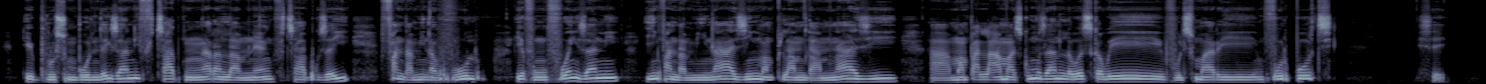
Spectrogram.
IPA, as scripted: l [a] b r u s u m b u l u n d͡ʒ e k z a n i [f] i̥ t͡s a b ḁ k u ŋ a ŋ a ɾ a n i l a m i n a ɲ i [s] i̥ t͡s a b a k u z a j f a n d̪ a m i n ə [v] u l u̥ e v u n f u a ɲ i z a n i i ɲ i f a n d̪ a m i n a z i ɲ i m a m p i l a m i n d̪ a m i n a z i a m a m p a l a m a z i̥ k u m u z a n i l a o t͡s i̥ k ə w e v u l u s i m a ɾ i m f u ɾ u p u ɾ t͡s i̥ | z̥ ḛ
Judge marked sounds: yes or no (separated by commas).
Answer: no, yes, no, yes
